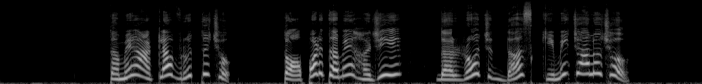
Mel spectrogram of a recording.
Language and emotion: Gujarati, surprised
